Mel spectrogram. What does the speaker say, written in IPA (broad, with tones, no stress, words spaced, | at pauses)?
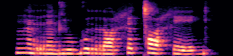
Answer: ŋə̃˥˨rɛ̃˨˩dju˨˩ ɡu˥˨rɔ˨˩ ɬə˥˨ǀɔ˥˨ ɬe˧˩˧ɡ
